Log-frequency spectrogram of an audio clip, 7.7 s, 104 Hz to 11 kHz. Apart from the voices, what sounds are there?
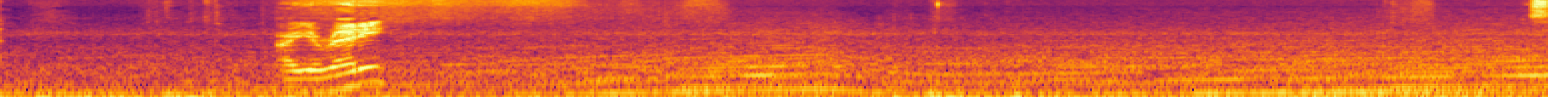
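2019 Mazda3 accelerating on highway in sport mode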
